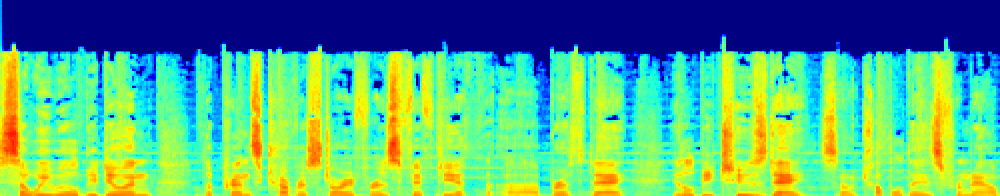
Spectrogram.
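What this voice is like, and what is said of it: Rough, hoarse voice. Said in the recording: “My voice is a little bit rough, recovering from the cold”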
